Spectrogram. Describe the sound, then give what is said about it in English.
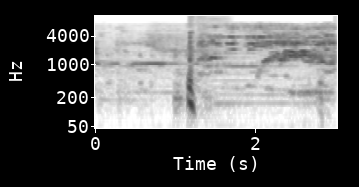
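A woman's high-pitched scream rises and wavers for about a second from a played recording, preceded by a sharp, brief knock and a murmur of voices. “Just screaming.”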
